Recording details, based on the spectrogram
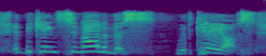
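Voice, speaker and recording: A woman speaks amid noticeable background noise. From Somali diaspora, raised outside Somalia. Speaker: public speaker. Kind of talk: motivational talk. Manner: animated.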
